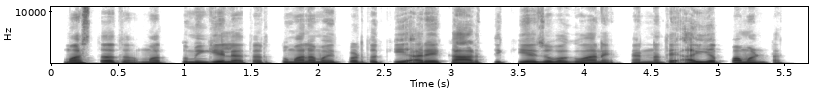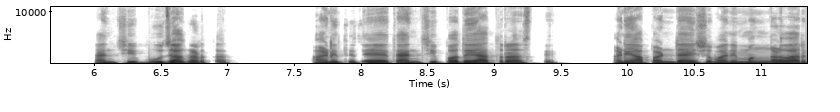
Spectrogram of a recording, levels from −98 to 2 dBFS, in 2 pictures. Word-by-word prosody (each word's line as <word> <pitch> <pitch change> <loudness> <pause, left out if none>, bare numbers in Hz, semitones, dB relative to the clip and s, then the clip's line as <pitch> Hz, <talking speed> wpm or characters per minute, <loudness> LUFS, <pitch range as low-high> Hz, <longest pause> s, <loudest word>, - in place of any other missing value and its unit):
मस्त 140 0 +1
होतं. 115 -5 +1
मग 125 +2 0 0.2
तुम्ही 135 +1 +1
गेलात, 120 -5 +2
तर 120 0 -4
तुम्हाला 130 +2 0
माहीत 130 -1 +1
पडतं, 120 +2 -3
की 135 0 -1
अरे 135 +3 +2
कार्तिकेय 125 +3 0
जो 140 - +2
भगवान 115 +1 0
आहे, 100 - -4
त्यांना 110 +4 -3
ते - - -2
अय्यप्पा 135 +4 +1
म्हणतात. 105 -7 -3 0.5
त्यांची 130 +6 -2
पूजा 160 +1 +3
करतात 105 -8 -3 0.7
आणि 125 +4 +2
तिथे 155 +3 +3
त्यांची 140 +2 0
पदयात्रा 150 -6 +3
असते. 100 - -8 0.5
आणि 130 +3 +1
आपण 145 +2 0
त्या 160 - +4
हिशोबाने 150 +1 +1
मंगळवार 155 0 +2
135 Hz, 170 wpm, -23 LUFS, 120-150 Hz, 0.7 s, त्या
